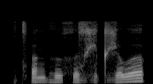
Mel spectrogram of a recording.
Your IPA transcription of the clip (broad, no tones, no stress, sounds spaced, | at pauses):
t͡sʼ a ŋ ɦ ɵ x ɐ z ʒ ʊ tˤ ʒ ʊ ɐ̯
